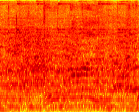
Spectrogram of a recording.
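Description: Live ringside fight music of Khmer boxing: a reed pipe (sralai) playing a wailing melody that glides up and down between held notes, over steady drum beats.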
